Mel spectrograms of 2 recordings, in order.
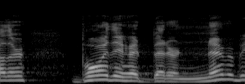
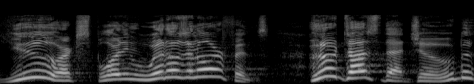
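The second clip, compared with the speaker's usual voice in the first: louder, higher, indignant accusing; mock accusation; 6 semitones higher, 5 dB louder than usual. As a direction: throw the charge at Job like Eliphaz would. Voicing Eliphaz accusing Job.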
